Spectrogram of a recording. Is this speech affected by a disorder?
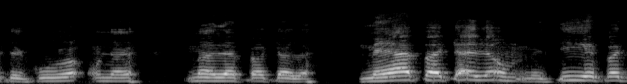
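Yes: cerebral palsy.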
